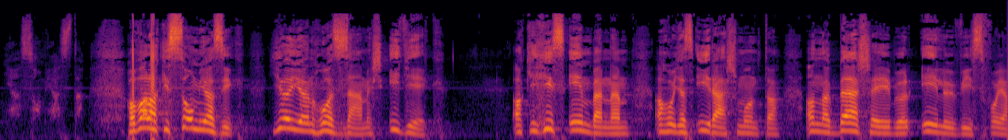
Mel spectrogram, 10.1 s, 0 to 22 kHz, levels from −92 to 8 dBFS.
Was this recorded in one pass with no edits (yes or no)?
yes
